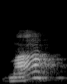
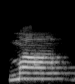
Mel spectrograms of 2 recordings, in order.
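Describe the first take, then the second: First: The pitch rises upward. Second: The pitch stays high and level. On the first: It means mad. "Ma with a rising pitch" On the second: It means dog. "ma is high level pitch"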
